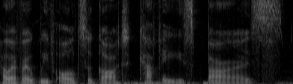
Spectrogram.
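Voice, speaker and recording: A woman's voice: very deep voice, slow. Middle-aged woman explaining her hotel business. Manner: plain, steady explaining with listed examples. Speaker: hotel sales manager, interview guest. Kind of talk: explaining in an interview.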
